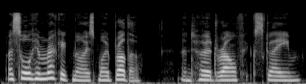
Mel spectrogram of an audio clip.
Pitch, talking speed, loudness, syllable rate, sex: 205 Hz, 195 wpm, -18 LUFS, 5.8 syllables/s, female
